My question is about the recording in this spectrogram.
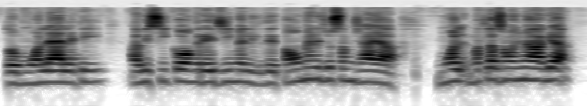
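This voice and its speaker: Fast-talking, coaxing chemistry teacher man. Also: on the high side. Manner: energetic, coaxing, voices students' replies himself. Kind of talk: online lecture.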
